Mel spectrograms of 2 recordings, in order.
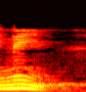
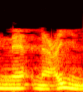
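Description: First: It is said just like the English word 'name'. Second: It is said in its original form, unlike 'name'. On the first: This is how people locally say it. "they say Name" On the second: This is the name as it was meant. "They don't say Na'im"

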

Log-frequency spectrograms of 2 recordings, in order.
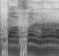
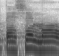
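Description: Both takes have the same delivery.

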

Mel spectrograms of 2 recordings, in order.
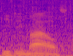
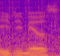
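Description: First: The last word has a long 'eye' sound. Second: The last word has a short 'i' sound. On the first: The speaker calls it right. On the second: The speaker calls it wrong.

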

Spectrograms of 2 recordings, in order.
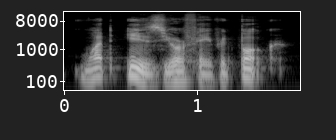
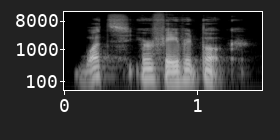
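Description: First: What and is are said as two words. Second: What and is merge into one contracted word. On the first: It is slightly more formal. "the non-contracted version" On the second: It is slightly less formal. "The first option just slightly abbreviates the sentence by making a contraction"

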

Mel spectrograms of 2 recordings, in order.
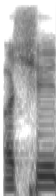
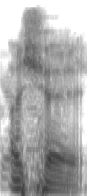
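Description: First: The word ends in a closed 'e' vowel. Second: The word ends in an open 'ai' vowel. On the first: The speaker calls it wrong. "ਅਸ਼ੇ ਨਹੀਂ ਕਹਿਣਾ" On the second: The speaker calls it right. "ਦਲਾਵਾਂ ਲਾ ਕੇ ਉਚਾਰਨ ਕਰਨਾ"

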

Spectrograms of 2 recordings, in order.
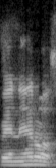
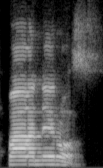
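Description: First: The first vowel sounds like 'e'. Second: The first vowel sounds like 'a'. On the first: The speaker calls it wrong. "Bukan peneros" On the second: The speaker calls it right.

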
